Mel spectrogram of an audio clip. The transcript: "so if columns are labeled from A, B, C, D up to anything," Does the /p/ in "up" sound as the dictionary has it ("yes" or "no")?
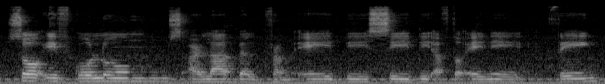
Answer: no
